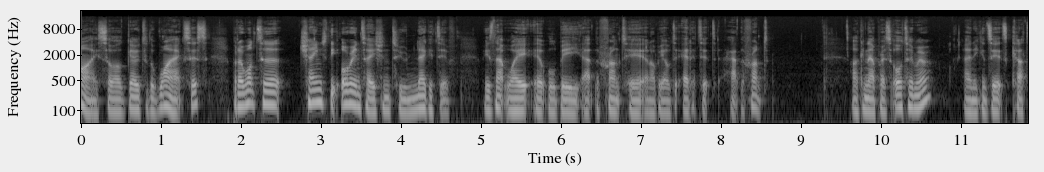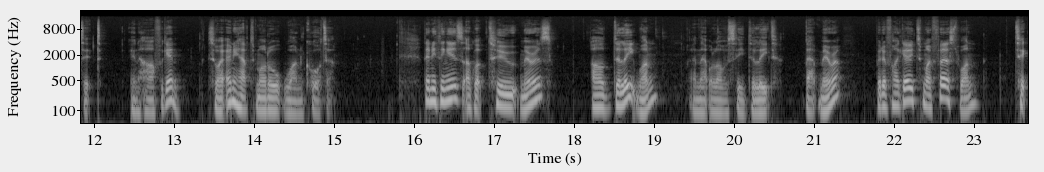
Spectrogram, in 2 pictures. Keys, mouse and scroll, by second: 0.7 click, 2.8-4.8 drag, 4.8-7.8 middle drag, 9.8 click, 16.0 click, 16.6 click, 18.7 click, 19.2-20.8 middle drag, 21.8 click, 23.4 click.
